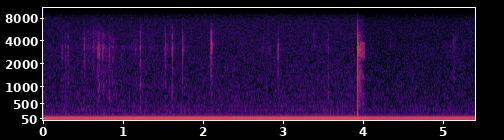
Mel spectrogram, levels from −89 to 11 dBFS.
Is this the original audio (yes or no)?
yes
